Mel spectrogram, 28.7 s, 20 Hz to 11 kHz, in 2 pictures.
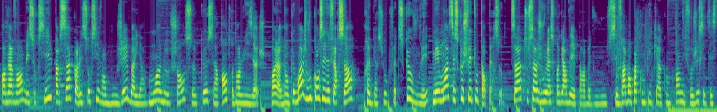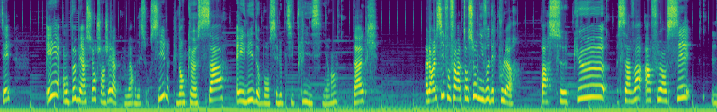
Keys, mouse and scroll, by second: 0.6 right click, 5.2 right click, 5.6-6.2 scroll up 3, 6.2-7.0 middle click, 6.2 middle click, 8.4 click, 8.7 click, 9.3 click, 10.1 click, 10.5 click, 12.2 click, 13.6 click, 17.7 right click, 18.8 click, 19.3 middle click, 21.1 click, 21.2 click, 22.0 middle click, 22.0 middle click, 24.3 click, 26.4 click, 27.0 click, 28.4 click.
